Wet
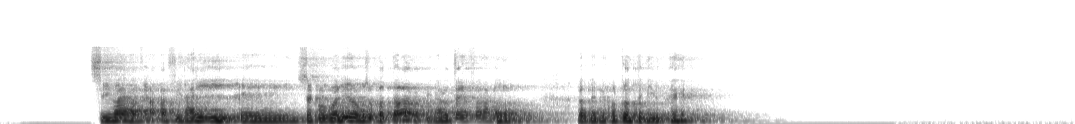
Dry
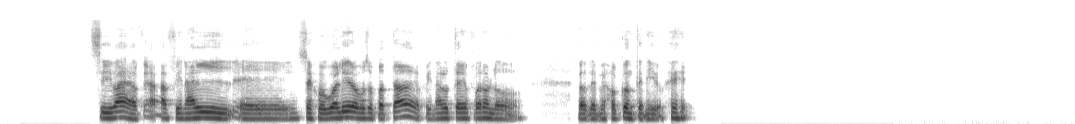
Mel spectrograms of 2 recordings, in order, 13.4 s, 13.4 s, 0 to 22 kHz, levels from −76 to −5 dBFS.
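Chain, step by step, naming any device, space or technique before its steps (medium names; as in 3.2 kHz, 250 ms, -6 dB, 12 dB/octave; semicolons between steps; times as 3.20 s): monster voice (pitch shift -11.5 st; formant shift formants -2.5 st; bass shelf 220 Hz +7 dB; delay 97 ms -11.5 dB; reverberation RT60 1.2 s, pre-delay 118 ms, DRR 8.5 dB); 5.64–6.22 s: high-pass 150 Hz 12 dB/octave; trim +2.5 dB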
